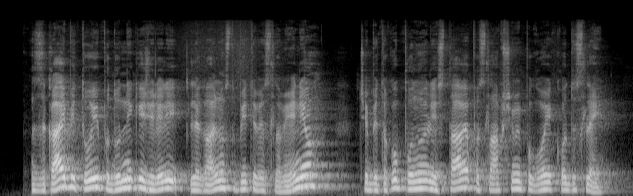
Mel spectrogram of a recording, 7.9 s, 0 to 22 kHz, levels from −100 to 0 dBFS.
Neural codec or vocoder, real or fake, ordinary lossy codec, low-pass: vocoder, 48 kHz, 128 mel bands, Vocos; fake; none; 14.4 kHz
